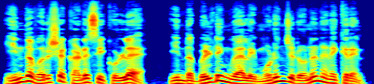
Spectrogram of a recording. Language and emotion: Tamil, happy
